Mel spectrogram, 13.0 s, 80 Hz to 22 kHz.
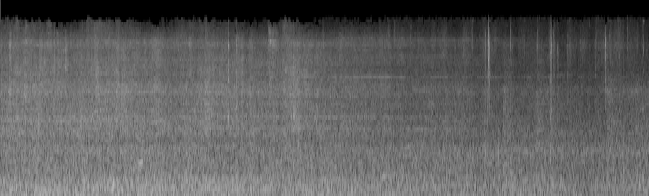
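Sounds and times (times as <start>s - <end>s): train wheels rolling on rail: 0.0s - 12.9s
clicks at rail joints: 4.5s - 5.0s, 9.6s - 12.9s.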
